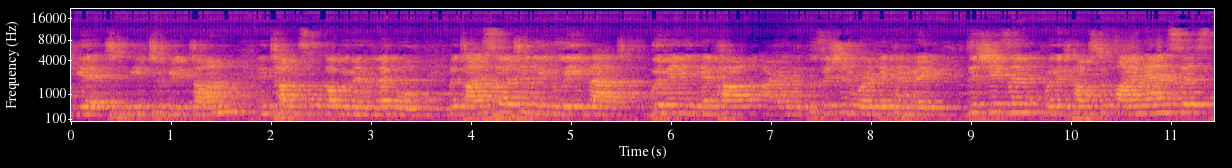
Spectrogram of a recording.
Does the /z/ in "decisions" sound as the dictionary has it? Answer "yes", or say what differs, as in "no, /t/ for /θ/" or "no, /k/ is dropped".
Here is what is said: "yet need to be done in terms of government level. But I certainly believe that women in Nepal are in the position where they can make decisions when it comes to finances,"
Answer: no, /z/ is dropped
